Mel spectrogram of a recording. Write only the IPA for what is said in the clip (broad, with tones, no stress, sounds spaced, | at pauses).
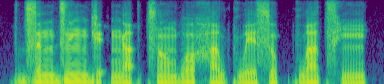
d͡z ə˦ n d͡z ĩ˥˧ ŋ ɡ e˨ ʔ ŋ a˨ ʔ t͡s ɔ̃˧ b ɔ˦ h a˨˩ w k w e˨˩ s o˦ p̚ k w a˥˧ t͡sʰ ĩ˨˦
